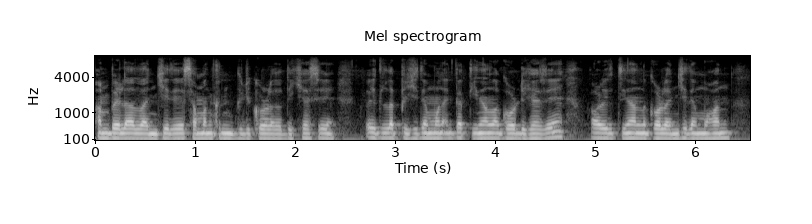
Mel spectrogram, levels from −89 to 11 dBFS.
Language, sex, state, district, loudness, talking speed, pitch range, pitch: Nagamese, male, Nagaland, Kohima, -16 LUFS, 265 wpm, 125-130 Hz, 125 Hz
